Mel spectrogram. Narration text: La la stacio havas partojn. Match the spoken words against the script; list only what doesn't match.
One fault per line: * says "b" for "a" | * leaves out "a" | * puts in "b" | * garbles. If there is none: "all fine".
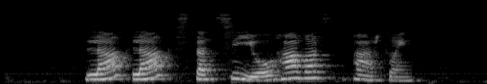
all fine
